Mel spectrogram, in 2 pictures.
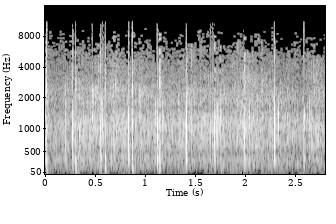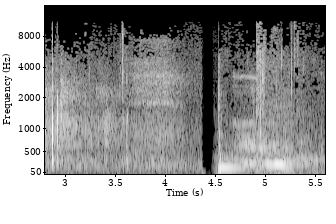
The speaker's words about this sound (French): Encore une fois, je voudrais que nous affirmions cela en applaudissant.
